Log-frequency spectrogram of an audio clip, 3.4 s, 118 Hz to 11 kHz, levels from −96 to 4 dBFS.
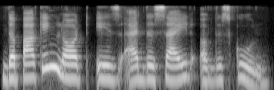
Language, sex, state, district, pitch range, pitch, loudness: English, female, Gujarat, Valsad, 195-220 Hz, 205 Hz, -17 LUFS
